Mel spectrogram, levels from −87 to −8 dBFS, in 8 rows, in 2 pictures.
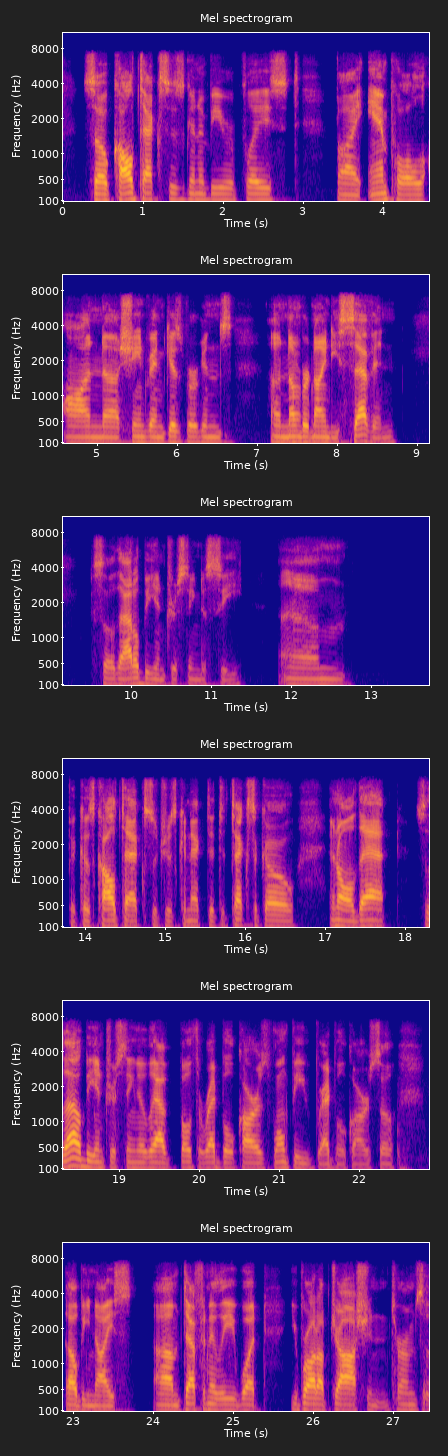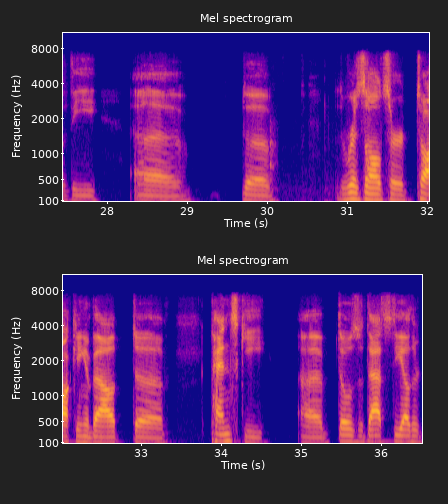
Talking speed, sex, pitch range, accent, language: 130 wpm, male, 100-115 Hz, American, English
